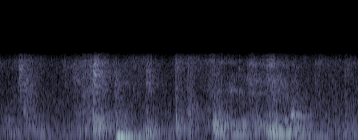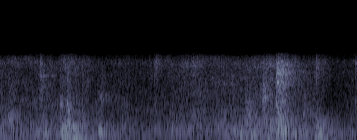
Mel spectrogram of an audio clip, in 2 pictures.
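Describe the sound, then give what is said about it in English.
A sliding door rumbles and scrapes along its track for several seconds, with a few knocks and bumps along the way. It's steady in volume, with no talking. “Given the door, it'll be colder.”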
